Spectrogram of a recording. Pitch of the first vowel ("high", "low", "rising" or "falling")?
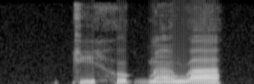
low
